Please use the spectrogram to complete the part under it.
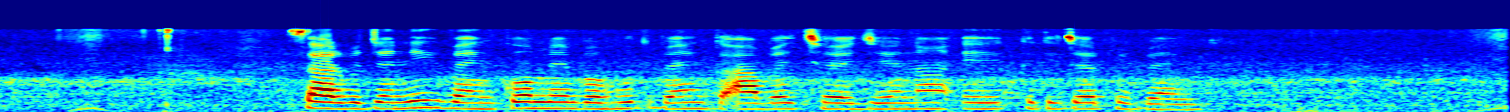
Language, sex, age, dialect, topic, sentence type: Maithili, female, 36-40, Angika, banking, statement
